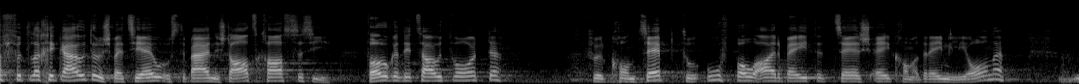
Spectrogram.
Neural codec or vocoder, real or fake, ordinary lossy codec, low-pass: none; real; none; 10.8 kHz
